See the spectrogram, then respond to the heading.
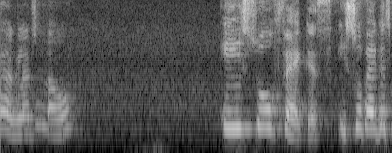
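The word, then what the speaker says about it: oesophagus: इससोफेगस। इससोफेगस को क्या बोलते हैं? फुटब ओसोफेगस नहीं है। वो साइलेंट है यहां पे।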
